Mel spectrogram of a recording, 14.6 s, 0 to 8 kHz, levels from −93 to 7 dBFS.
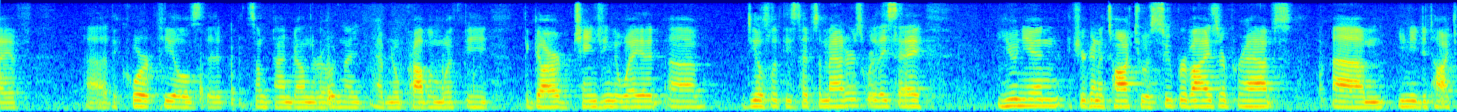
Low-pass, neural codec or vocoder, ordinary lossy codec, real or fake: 7.2 kHz; none; AAC, 32 kbps; real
